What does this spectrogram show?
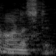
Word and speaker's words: honest: ஹானஸ்ட் ஹானஸ்ட் begins with consonant letter h os honest but when you pronounce that word it it should not be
